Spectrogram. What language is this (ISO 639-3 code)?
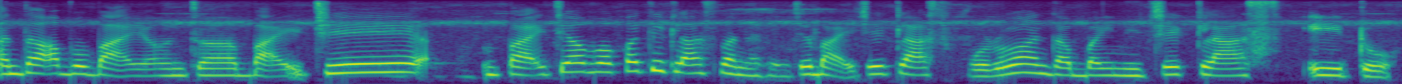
nep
